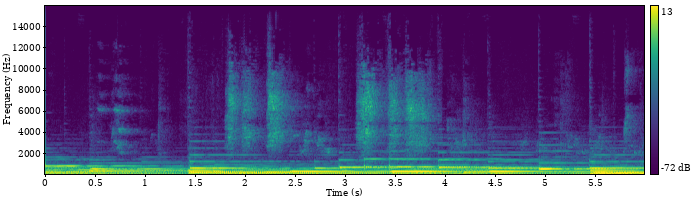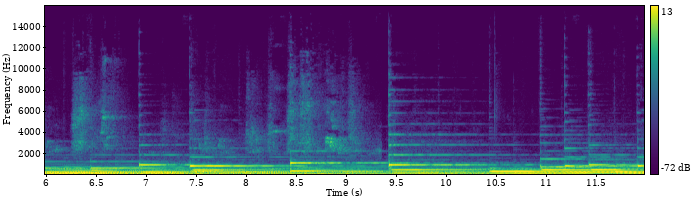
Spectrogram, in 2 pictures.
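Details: Plucked harp-like music plays throughout with soft pizzicato notes and no animal sound.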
